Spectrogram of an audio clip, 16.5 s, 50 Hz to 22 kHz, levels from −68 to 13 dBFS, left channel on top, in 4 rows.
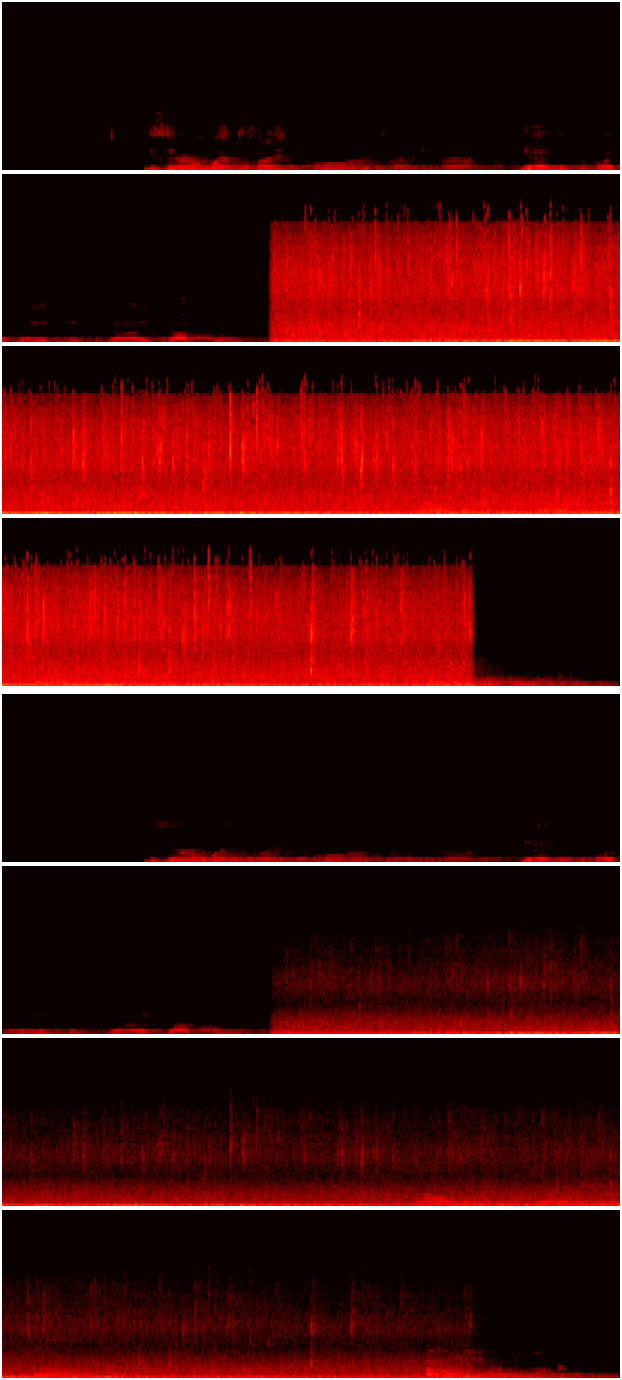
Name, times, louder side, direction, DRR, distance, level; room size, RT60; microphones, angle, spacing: voice 1, 0.9-3.2 11.0-13.1, left 2 dB, 55° left, 7 dB, 0.9 m, -45 dB
voice 2, 3.4-6.9, left 2 dB, 20° left, 5 dB, 0.4 m, -48 dB
sound 1, 5.9-15.5, left 7 dB, 90° left, 0.3 m, -29 dB
voice 3, 13.8-14.3 14.9-16.2, equal, 35° right, 1 dB, 1.6 m, -45 dB
13.0 x 12.0 x 5.9 m, 2.6 s
head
